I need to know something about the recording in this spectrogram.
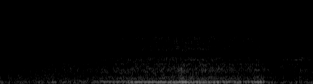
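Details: A 10-month-old Great Dane puppy snores with a deep, rattling rumble that swells and then fades.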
